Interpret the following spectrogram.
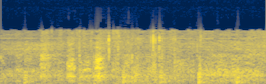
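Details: Brown, a roughly two-year-old pound-puppy mutt, plays with his beloved frisbee; quick breathy bursts of panting fill the short stretch, rough and noisy, with faint background hiss.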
